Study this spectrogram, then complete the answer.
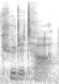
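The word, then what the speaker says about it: coup d'état: coup deat but it's a French word it's pronounced cudata cudata means an overthrow a bloodless overthrow of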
